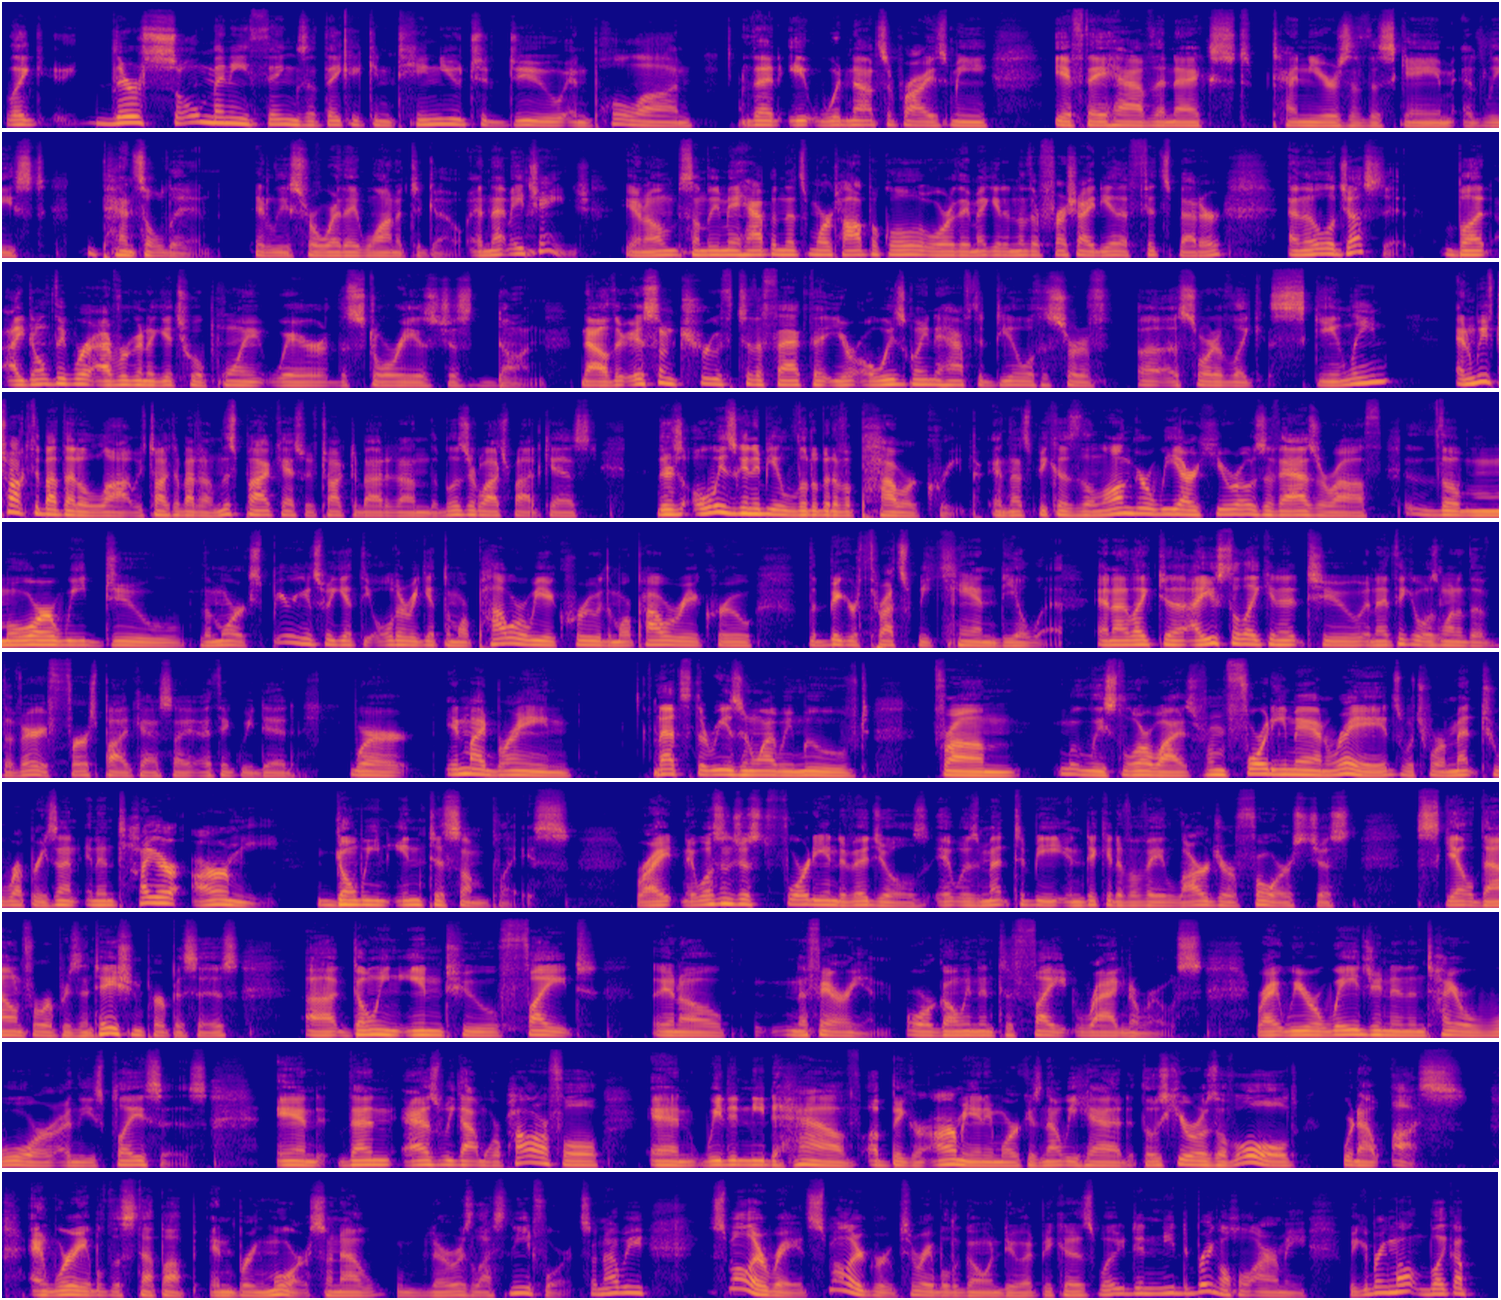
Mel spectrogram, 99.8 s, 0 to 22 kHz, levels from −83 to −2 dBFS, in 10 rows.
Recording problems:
none

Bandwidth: 17 kHz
